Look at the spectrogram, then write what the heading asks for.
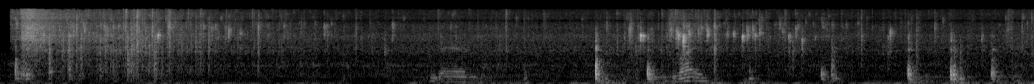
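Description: Chopped onion and garlic dropped into hot cooking oil: a loud sizzle starts abruptly, then eases into a steady frying hiss broken by clicks and scrapes of stirring in the pan.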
